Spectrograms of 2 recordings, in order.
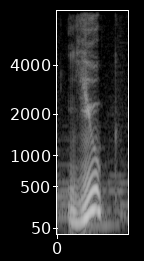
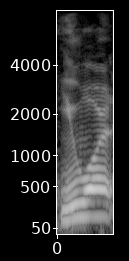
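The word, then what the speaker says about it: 유월: October are actually U and shiar so not yuk or ship but yuar and shiar but even even more common than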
